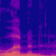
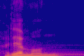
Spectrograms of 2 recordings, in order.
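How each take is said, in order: First: The word begins with a clear L sound. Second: The word begins with an R-like sound. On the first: The speaker calls it right. "not lemon" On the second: The speaker calls it wrong. "They might say like"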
